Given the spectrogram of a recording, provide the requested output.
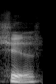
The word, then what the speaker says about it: shuv: If you see it spelled, it looks like shove, like junior hires shoving or something. So, but it's actually pronounced shuv.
